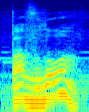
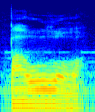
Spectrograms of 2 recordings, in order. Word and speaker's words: Павло: звуків а й справді пишемо і вимовляємо автомобіль а не Ау автомобілі автор а не аутор Павло а не Пауло але ця зміна пов'язана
